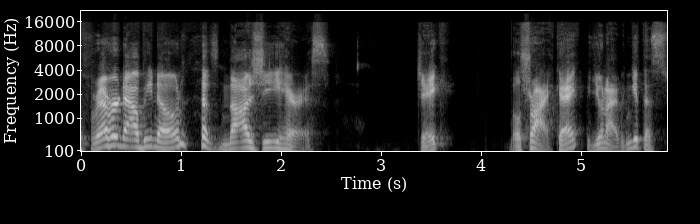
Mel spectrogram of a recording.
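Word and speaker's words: Najee: Naji has publicly said his name is not pronounced n the G makes the long e sound and not the a noted he will forever now be known as Naji Harris Jake let's try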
